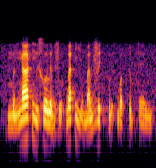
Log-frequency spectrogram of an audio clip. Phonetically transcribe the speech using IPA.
m ə˨˦ n ŋ aː˦˥ k̚ m ɨ˨˦ x o˧ l ə̰˧˨ w v o̤˨˩ h w a˦˥ t̚ ɲ i̤˨˩ ə̯ m a˨˦ w v e˦˥ k̚ h ṵ˧˨ ə̯ h w ɔ˨˩ t̚ ʔ ə̰˧˨ w h ɛ̤˨˩ w

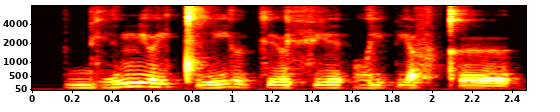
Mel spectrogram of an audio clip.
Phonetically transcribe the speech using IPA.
bʲ e̤ mʲ ə˞ j tʼ i j ʉ kʲ ə˞ fʲ e ʔ ɔ̤ j pʲ a f kʼ ø

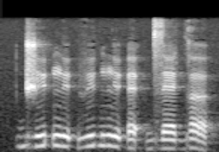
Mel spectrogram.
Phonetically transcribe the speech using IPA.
d͡ʒ y ʔ ŋ y ʔ v y ɡ n y ʔ ɛ ʔ d͡z ɛ ɡ ɐ

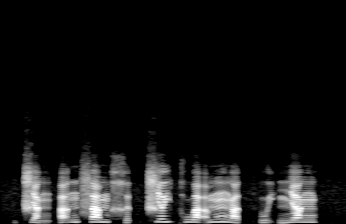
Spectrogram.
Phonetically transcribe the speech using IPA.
t͡ɕ a̰˧˨ ŋ ʔ a̰˧˥ n s a˧ m x ə˨˩ t̚ t͡ɕ ə˧ j k w a̰˧˥ m ŋ a˨˩ t̚ ʔ ṵ˧˨ j ɲ a˧ ŋ

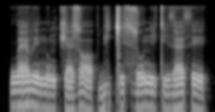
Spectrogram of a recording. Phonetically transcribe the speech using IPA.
w æ β e n̪ o ŋ t͡ʃ æ z ɒ | bʲ u ǀ i s z o n̪ i t i ð æ θ e

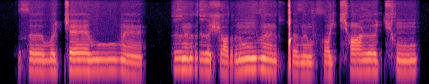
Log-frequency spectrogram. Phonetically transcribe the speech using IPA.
θ əː˧ β ə˧ c ɛː˧ v uː˧ β ɛ̃˨ | ɣ ə̃˦ r ɣ ə˧ ʃ ɒ˨ r ũː˦ v ð ə̃ː˧ r ǃ ə˨ ð ə̃˨ v θ ɔ˨ j t͡ɕʰ ɑ˦ ɣ əː˦ t͡ɕʰ ũ˦

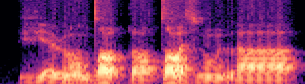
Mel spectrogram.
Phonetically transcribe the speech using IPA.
vʲ ɛ˨ ɭ õ˦ dˤ e˦˨ q e˨ tˤ ɛ˦˨ z õ˨ r a˧

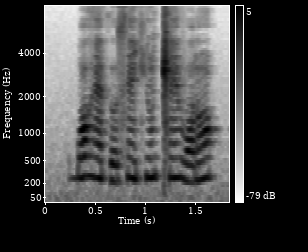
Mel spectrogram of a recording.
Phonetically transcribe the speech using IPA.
b ɔ˧˥ ɦ ɛ̃˦˨ θ u˩ s ẽ˦˨ ç ũ˧˥ ǁ ẽ˧˥ v ɔ˩˧ ɾ ɔ̃˧˥

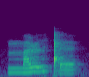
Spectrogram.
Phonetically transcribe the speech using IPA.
mː a˧˥ ɭ ɨ˧˥˧ ǃʼ ɛ˨

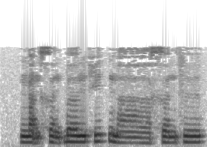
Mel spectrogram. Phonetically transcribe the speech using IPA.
ŋ a̰˧˨ n x ə˧˩ n ɓ əː˧ ŋ h i˦˥ k̚ m a̤ː˨˩ x ə˧ n f ɨ˧

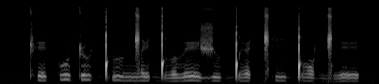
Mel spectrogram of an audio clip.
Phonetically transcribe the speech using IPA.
ʈʰ e˨˩ k u˥˩ ʈ ɯ˥˩ ǃʼ ɯ˥˩ ŋ͡ǁ e˧ ɡ͡ǃ ɤ˨˩ ð e˥˩ ʒ ɯ˨˩ ɡ͡ǃ ɛ˥˩ ǁʰ i˧ ɡ͡ǃ ɔ˥˩ ɡ͡ǁ e˧

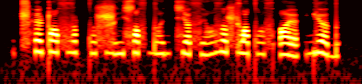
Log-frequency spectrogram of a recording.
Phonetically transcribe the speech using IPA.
ʈ͡ʂʰ ɛ ʈ ɐ sˤ zˤ ɨ ʈ tˤ e̤ ʂ ʐ i̤ ɕ ɐ sˤ d i̤ d t͡ɕ ɐ s e̤ zˤ ɨ ʂ lʲ ɨ tˤ i̤ sˤ ʔ ɛ | ɡʲ ɐ d

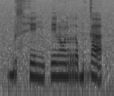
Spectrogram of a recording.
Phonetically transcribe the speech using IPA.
b ɯ s h e ŋ | e l ɔ̃ r ɔ b ɯ ɡ a

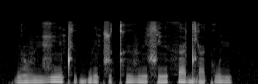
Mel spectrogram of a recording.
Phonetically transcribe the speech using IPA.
ɡ ɐ̃ β i ɣ ĩ tʰ ɨ ɡ b ĩ t͡s u kʰ ɨ β ĩ s ĩ θ ɐ d j ɐ k w i

